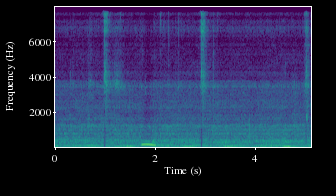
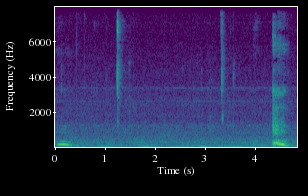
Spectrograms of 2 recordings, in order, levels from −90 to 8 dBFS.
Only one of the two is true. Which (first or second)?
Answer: second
